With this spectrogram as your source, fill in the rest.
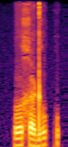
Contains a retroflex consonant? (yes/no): yes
